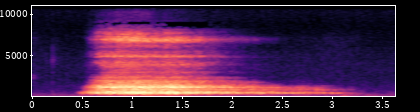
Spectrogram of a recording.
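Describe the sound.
One slow, calm breath, a long soft exhale that swells quickly, holds airy and steady, then fades away gradually before a brief quiet pause.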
